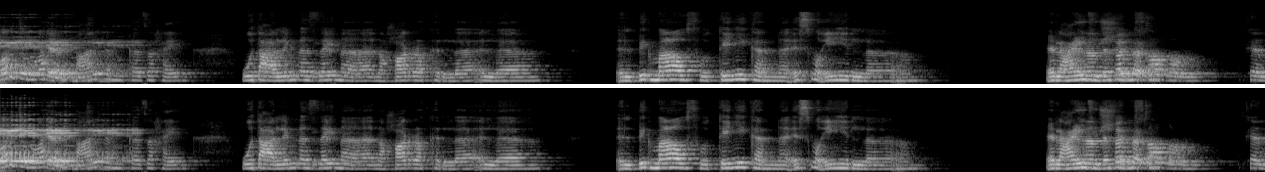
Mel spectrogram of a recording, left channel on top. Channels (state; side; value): normal; both; correlation 0.47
